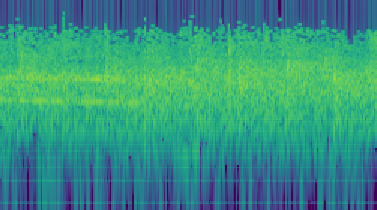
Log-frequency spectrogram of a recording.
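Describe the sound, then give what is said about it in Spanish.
Audience applause for a guest on a show, a dense, steady ovation of many hands clapping, loud and unbroken throughout. “vamos a ovacionar, ya que estamos... Entusiastas. A Patricio Barton, por favor.”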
